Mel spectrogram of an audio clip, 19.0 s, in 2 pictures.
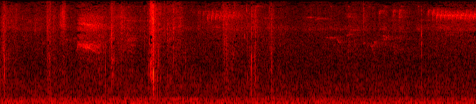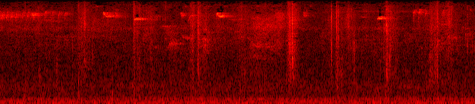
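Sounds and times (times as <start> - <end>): birds chirping and whistling: 8.6 - 16.3, 17.0 - 18.8.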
